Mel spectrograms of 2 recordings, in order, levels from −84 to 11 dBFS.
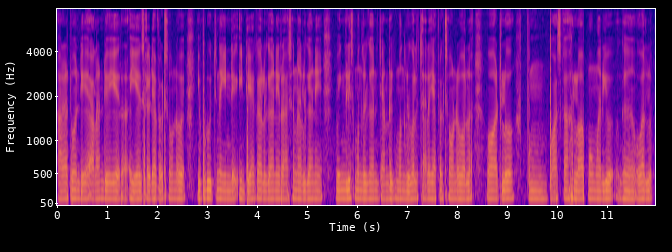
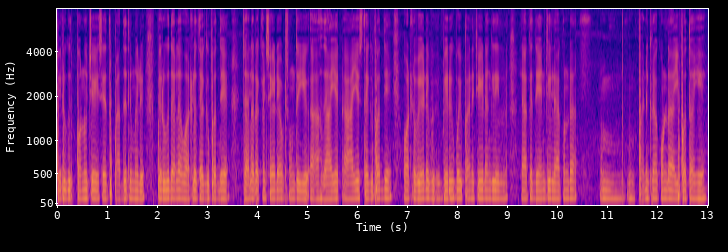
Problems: none marked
